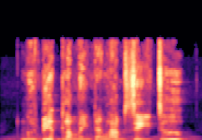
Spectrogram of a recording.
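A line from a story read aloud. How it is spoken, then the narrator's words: Shouting. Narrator (Vietnamese): Quỷ Di hét lên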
